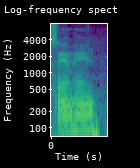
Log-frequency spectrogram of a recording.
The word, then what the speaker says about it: Samhain: Okay, so a lot of people mispronounce it. They call it Sam Hain, but it's Samhain. Basically, I thought it was Sam Hain. well, you're fucking wrong. Well, Is it spelled like SAM? It's spelled H-E-I-N? Samhain, but Yeah. in the Gaelic pronunciation, it's Samhain. Okay. Because MH is in that So context.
